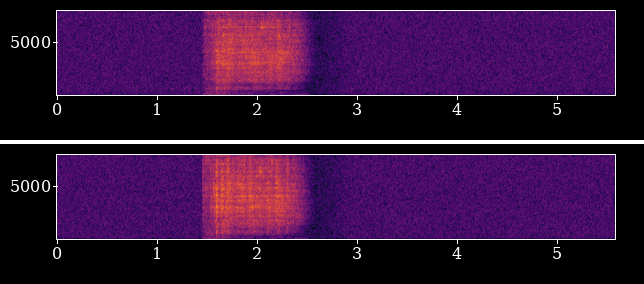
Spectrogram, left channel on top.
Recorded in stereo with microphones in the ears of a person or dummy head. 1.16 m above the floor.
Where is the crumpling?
50° right (ahead or behind), 6 m.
